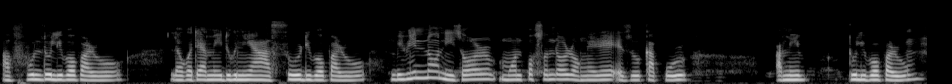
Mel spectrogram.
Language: Assamese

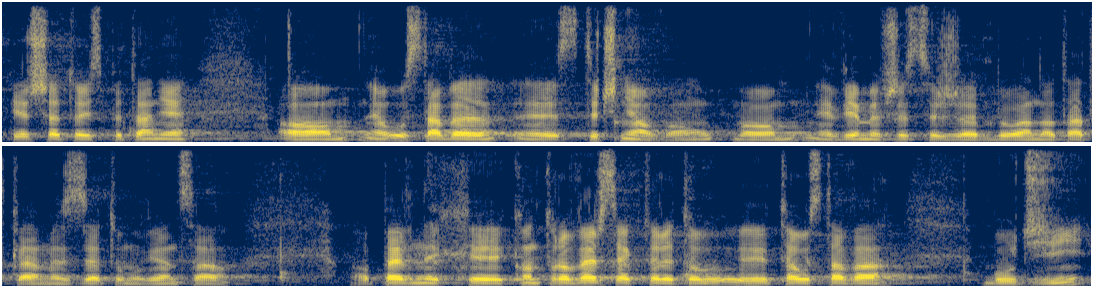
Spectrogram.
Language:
Polish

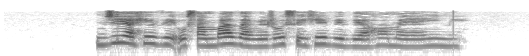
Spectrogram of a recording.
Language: Swahili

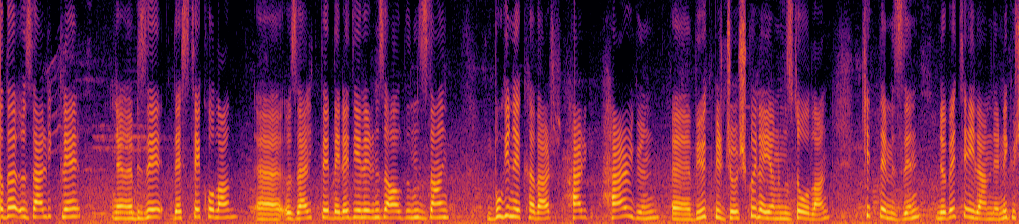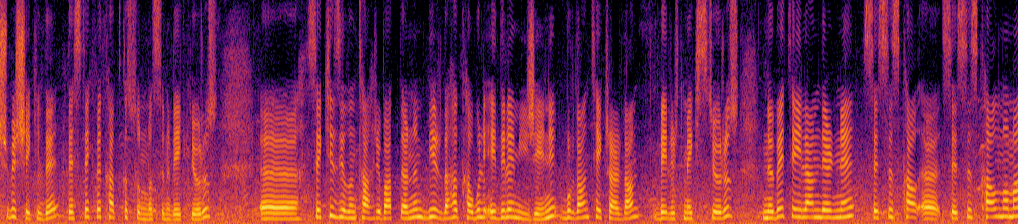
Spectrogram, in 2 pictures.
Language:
Turkish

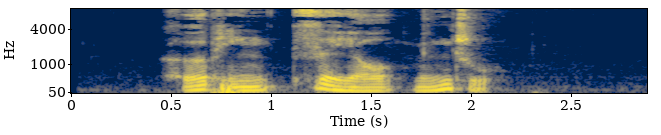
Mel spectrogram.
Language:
Chinese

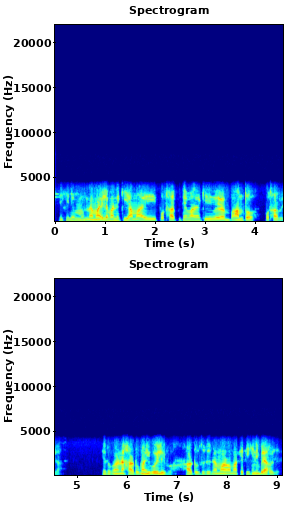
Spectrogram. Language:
Assamese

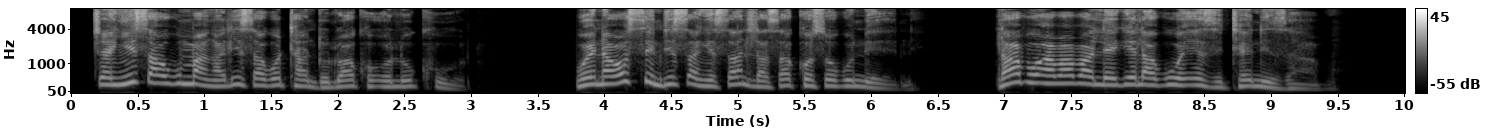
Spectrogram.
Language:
North Ndebele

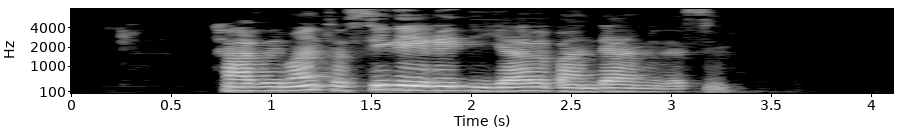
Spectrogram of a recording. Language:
Persian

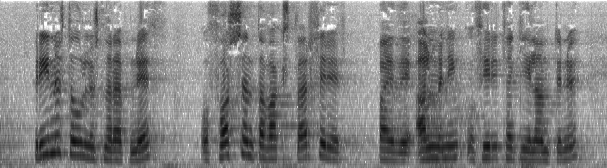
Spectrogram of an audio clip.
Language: Icelandic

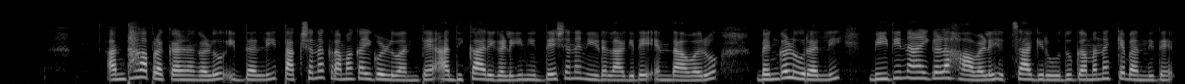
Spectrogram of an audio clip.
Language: Kannada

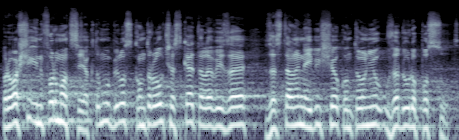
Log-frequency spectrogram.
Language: Czech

